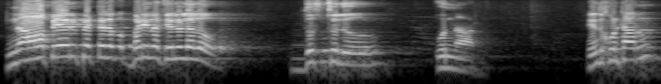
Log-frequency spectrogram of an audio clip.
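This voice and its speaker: Pastor, male, high voice, emphatic sermon delivery with repeated phrases and pointed questions. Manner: emphatic, repetitive preaching with rhetorical questions. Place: church watch night service.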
